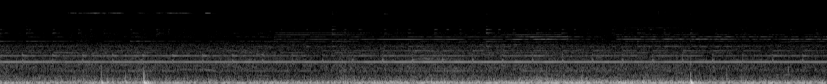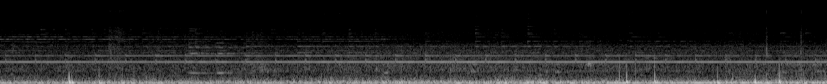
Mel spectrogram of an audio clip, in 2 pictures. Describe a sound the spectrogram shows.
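Cars drive past nearby.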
